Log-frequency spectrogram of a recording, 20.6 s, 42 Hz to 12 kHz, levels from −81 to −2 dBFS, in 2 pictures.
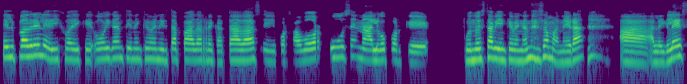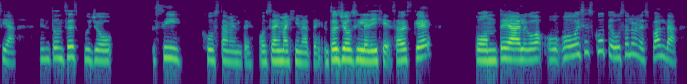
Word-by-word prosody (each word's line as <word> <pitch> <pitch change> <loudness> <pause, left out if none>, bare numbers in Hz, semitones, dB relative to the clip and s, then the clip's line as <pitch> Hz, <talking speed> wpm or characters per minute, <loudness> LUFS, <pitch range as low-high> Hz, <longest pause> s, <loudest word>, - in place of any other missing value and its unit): el 260 0 0
padre 275 +2 +5
le 275 -4 0
dijo 225 +1 -4
de 215 -1 -2
que: 215 +1 -6
"Oigan, 235 +2 -3
tienen 230 -2 -6
que 235 - -6
venir 220 -2 -4
tapadas, 215 -1 -1
recatadas, 210 +2 0
eh, 195 -2 -10
por 200 - -9
favor, 210 +5 -1
usen 250 0 -5
algo 210 0 +2
porque 185 -4 -3 0.5
pues 210 0 -1
no 220 - +2
está 240 +3 +4
bien 225 -2 +2
que 215 +1 -1
vengan 205 +1 0
de 245 -2 +1
esa 265 +4 0
manera 215 +4 +1 0.5
a 185 -2 +2
a - - -1
la 185 - -2
iglesia", 210 -3 +1 0.3
entonces 240 +3 -1
pues 220 -2 -5
yo 205 -1 -2 0.6
Sí, 230 -1 -3 0.2
justamente, 190 -4 -5
o 190 0 -5
sea, 200 +2 +3
imagínate, 195 -3 -1
entonces 215 +3 +4
yo 220 -1 +7
sí 215 +1 0
le 205 -2 +6
dije: 200 +1 +1
"¿Sabes 210 +1 +1
qué?, 270 +5 +3 0.6
ponte 210 +2 +2
algo, 220 +1 +5
o 220 0 -5
o 260 +5 -1
ese 335 +4 -4
escote, 360 -6 -5
úsalo 310 +6 -3
en 290 - -7
la 225 - -4
espalda", 260 +5 -3
220 Hz, 165 wpm, -23 LUFS, 205-240 Hz, 0.6 s, yo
